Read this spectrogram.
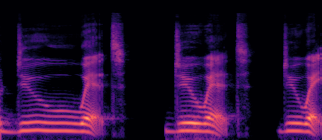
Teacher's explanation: You'll hear a W sound because we need a sound to glide between do and it. Otherwise, you have to take a pause.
